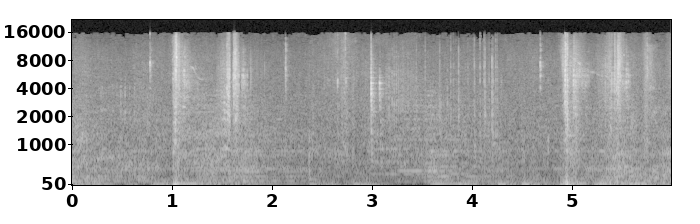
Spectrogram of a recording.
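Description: A bowstring snaps sharply as an arrow is loosed.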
